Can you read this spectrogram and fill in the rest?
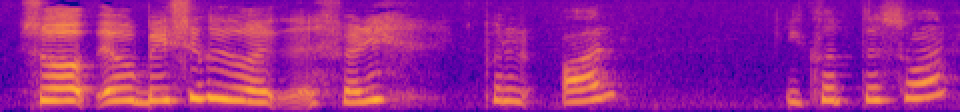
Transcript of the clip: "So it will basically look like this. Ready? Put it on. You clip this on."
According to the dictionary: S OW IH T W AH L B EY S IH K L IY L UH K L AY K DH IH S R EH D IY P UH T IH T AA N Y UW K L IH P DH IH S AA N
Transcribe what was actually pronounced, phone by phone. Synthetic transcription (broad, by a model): S OW IH T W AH B EY S IH K L IY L L AY K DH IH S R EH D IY P UH T IH T AA N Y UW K UH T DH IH S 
